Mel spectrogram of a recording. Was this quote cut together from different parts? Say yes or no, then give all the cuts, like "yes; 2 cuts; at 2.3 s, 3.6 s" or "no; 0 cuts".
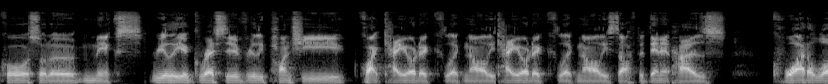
yes; 3 cuts; at 1.5 s, 5.0 s, 6.7 s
